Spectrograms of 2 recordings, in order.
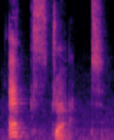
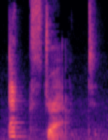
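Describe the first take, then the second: No difference in how they are said.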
